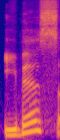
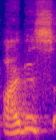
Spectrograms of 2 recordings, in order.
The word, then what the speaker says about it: ibis: I looked at uh I was trying to pronounce it is it ebus Ibis ibus oh I'm so Ibis are their big they're the birds that are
